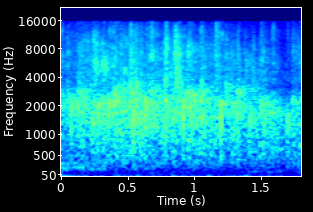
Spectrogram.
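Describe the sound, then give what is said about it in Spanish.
A church audience claps together in steady, dense applause for the owners of the venue they are renting, a continuous bright patter of many hands that holds at an even level throughout without any voices breaking through. “Denles un aplauso a los dueños de este local que nos están alquilando con tanta generosidad.”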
